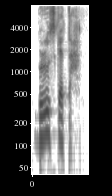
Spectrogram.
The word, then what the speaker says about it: Bruschetta: Bruschetta. Richtig. Also Betonung liegt auf dem Brus und ja. dann KE, ta, Bruschetta. Okay?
